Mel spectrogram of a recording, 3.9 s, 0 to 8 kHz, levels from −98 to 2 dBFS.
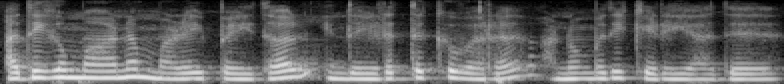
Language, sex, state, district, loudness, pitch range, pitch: Tamil, female, Tamil Nadu, Nilgiris, -17 LUFS, 195-235 Hz, 210 Hz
